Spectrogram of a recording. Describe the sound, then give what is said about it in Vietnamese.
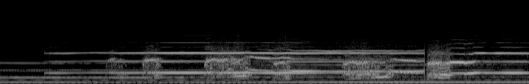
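Long drawn-out howl from a creature in a garden under bright moonlight, a sustained tonal wail holding steady with several rough, breathy pulses along its length over a low hum. “nó hú lên một tiếng”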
